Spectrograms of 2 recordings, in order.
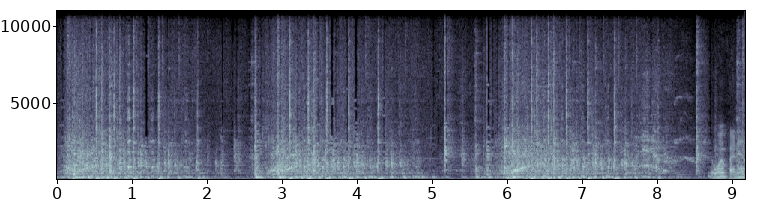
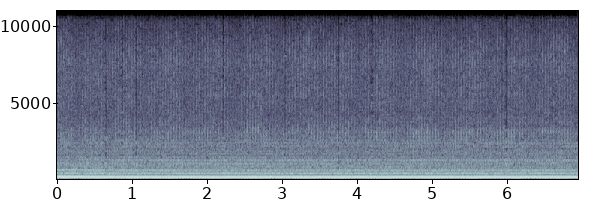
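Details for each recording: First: Yard-sale commercial walk-behind leaf blower with carburetor problems, not running: small two-stroke catches on sprayed fuel, buzzes a few seconds and dies, three times; suspect fuel delivery; runs only on sprayed fuel. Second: Commercial walk-behind leaf blower after carburetor repair, fixing flooding from a shut-off/needle that wasn't shutting off (plug also suspected), air cleaner refitted: a steady even two-stroke drone with no stumbling or surging, some smoke. Running normally.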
